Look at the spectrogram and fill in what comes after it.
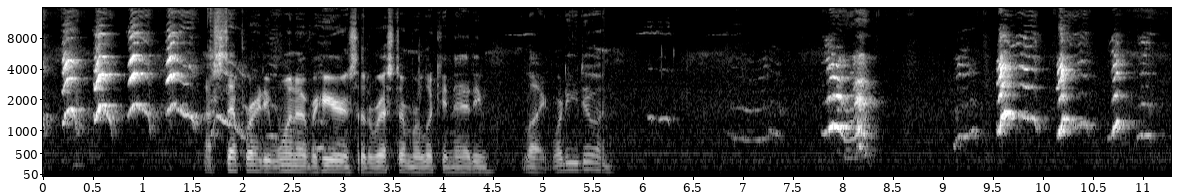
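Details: Brittany puppies at playtime in a training kennel give high, wavering whimpers and squeals at the start and end, with a human voice talking loudly in between indoors.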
